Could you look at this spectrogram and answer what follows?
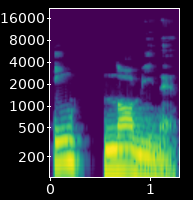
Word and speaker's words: in nomine: Então aqui o acento vai ser aqui e é in nomine, tá? Muito importante a pronúncia do M e do N da forma correta, diferenciar bem, tá? O M e do N, tá?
